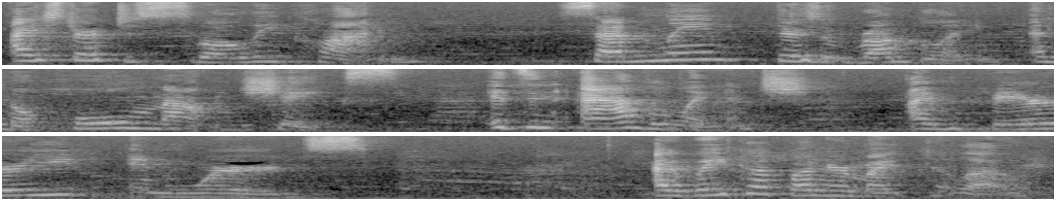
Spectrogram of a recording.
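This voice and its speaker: A woman reading a children's storybook aloud in an expressive, encouraging way, pausing to ask questions, recorded from a distance. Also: high-pitched. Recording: distant mic with faint background noise.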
